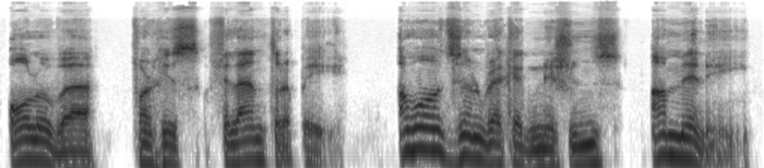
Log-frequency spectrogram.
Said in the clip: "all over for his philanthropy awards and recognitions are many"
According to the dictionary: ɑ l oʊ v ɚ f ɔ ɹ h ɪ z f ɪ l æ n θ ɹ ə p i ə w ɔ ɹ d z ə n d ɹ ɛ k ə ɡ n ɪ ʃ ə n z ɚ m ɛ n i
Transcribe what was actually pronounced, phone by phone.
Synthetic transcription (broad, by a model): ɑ l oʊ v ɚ f ɔ ɹ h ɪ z f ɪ l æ n t ɹ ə p i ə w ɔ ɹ d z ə n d ɹ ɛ k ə ɡ n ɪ ʃ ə n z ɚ m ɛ n i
